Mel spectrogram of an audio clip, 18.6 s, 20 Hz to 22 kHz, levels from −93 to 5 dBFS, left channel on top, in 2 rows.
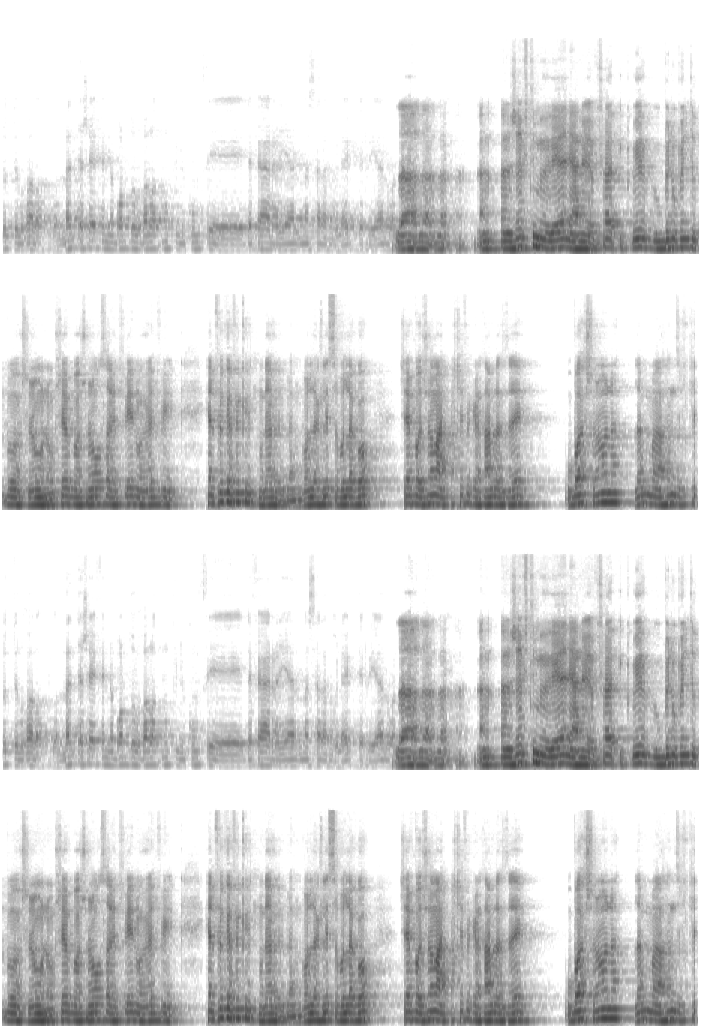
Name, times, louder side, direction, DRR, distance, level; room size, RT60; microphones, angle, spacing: voice 1, 0.0-5.4 5.9-6.0, right 3 dB, 55° right, 1.2 m, -50 dB
voice 2, 5.2-14.3 14.6-16.3 16.8-18.5, right 2 dB, 15° right, 0.4 m, -29 dB
18.0 x 15.0 x 4.7 m
head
